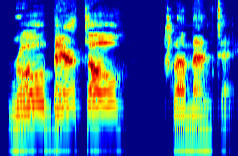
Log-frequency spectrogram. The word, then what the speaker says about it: Roberto Clemente: bat he heard the announcer stumbled through his Spanish named Rob ro Bert um let's see toe clue mate it echoed in the near empty stands Roberto Clemente was his name and this is pronounced Roberto Clemente as if to introduce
